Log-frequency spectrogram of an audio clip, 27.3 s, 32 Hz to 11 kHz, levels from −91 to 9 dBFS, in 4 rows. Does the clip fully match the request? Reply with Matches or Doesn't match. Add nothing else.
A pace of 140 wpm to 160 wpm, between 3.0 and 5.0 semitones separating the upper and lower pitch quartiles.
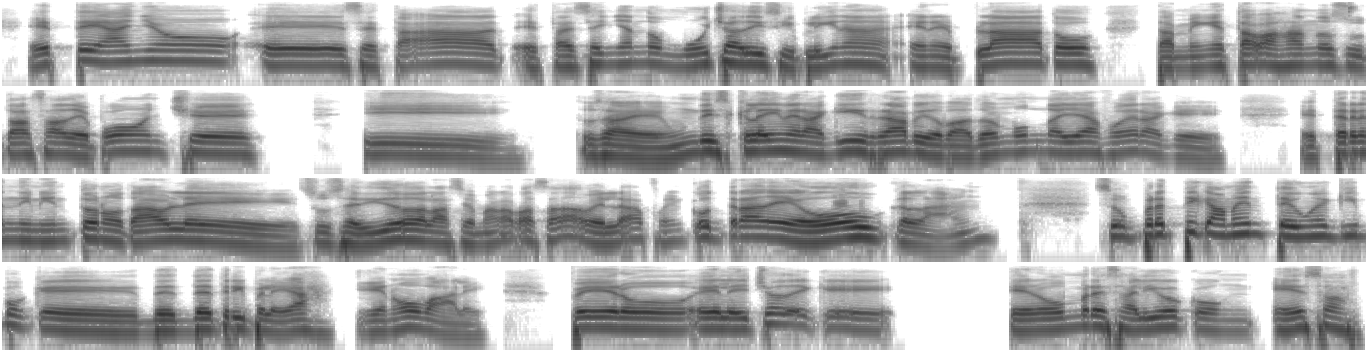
Matches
